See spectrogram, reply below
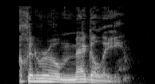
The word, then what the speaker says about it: clitoromegaly: Clitoromegaly.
